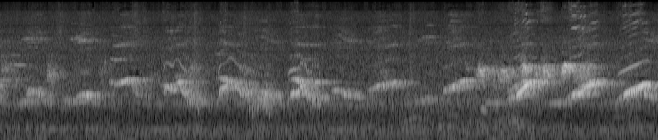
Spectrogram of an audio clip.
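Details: A newly caught wild laughingthrush, kept ten days and now singing, pours out varied whistled phrases, rising and falling slurs that grow louder and higher toward the end, over faint background hum.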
